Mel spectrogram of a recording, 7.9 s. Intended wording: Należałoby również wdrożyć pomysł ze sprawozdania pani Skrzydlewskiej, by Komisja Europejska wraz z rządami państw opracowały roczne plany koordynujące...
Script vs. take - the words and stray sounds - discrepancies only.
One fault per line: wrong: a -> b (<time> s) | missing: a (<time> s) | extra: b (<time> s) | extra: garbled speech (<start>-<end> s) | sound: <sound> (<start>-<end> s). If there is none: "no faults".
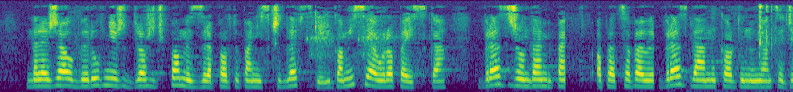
missing: by (3.3 s)
sound: dropout (5.7-5.8 s)
wrong: roczne -> wraz (6.6 s)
